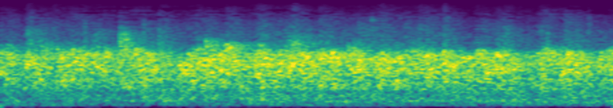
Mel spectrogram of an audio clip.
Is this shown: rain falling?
no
